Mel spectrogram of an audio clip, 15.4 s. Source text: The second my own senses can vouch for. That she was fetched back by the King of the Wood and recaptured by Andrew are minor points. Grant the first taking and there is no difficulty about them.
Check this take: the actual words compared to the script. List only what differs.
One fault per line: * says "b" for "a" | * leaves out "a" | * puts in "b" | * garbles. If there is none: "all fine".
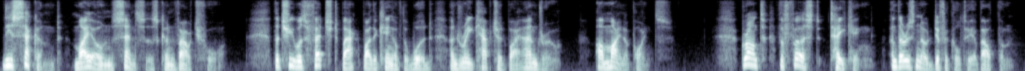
all fine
